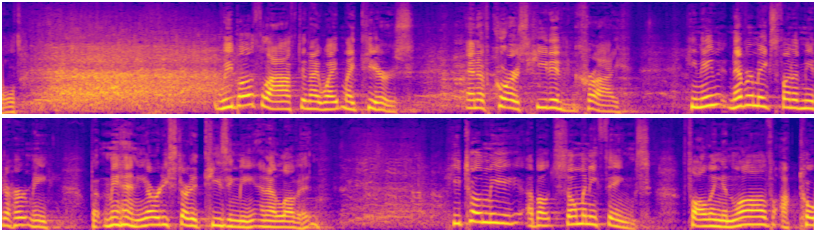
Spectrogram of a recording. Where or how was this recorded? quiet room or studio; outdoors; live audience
live audience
